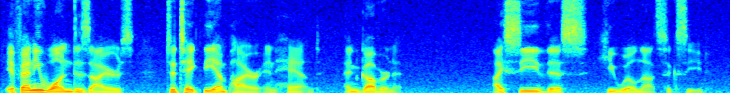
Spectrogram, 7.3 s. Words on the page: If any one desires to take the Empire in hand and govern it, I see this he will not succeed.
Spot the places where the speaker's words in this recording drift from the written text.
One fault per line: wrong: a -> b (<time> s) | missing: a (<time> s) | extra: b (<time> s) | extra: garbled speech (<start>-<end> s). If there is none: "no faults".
no faults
